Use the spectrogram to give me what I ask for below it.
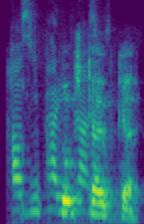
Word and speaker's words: Koepka: is Brooks cope cope out how do you pronounce his Brooks koepka yeah yeah is there value on him would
